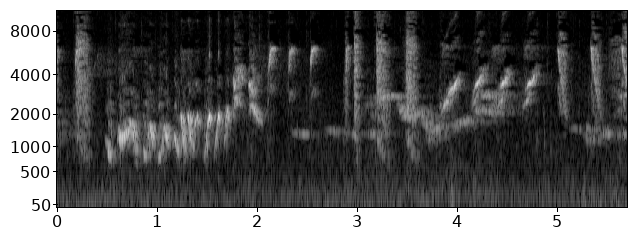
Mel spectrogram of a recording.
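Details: White-rumped shama singing its mating song, meant to lift a low breeding urge: rapid jumbled warbling rising in pitch, then sharp clicks and bright repeated chirping whistles.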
